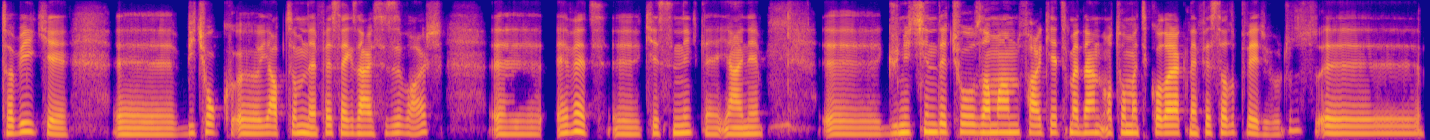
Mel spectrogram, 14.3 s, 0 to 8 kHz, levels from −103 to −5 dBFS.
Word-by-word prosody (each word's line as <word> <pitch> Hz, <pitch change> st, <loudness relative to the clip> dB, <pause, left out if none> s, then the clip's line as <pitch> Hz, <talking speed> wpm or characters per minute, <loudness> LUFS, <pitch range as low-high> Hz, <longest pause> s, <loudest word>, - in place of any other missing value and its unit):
Tabii 180 Hz, +5 st, +1 dB
ki, 135 Hz, -6 st, +1 dB, 0.5 s
eee, 130 Hz, -1 st, -2 dB
birçok, 165 Hz, +4 st, -1 dB
ııı, 150 Hz, -1 st, 0 dB
yaptığım 155 Hz, +2 st, 0 dB
nefes 160 Hz, +3 st, +1 dB
egzersizi 150 Hz, +1 st, +2 dB
var. 150 Hz, +6 st, -3 dB, 0.5 s
Eee, 135 Hz, 0 st, -2 dB
evet, 170 Hz, +3 st, +1 dB
eee, 135 Hz, 0 st, -4 dB
kesinlikle. 160 Hz, 0 st, -3 dB
Yani, 140 Hz, +1 st, +1 dB, 0.6 s
eee, 135 Hz, 0 st, -2 dB
gün 155 Hz, +5 st, -1 dB
içinde 180 Hz, +1 st, +3 dB
çoğu 175 Hz, 0 st, 0 dB
zaman 170 Hz, +1 st, +4 dB
fark 165 Hz, 0 st, +1 dB
etmeden 165 Hz, -1 st, +3 dB
otomatik 165 Hz, 0 st, -2 dB
olarak 160 Hz, 0 st, +6 dB
nefes 160 Hz, +1 st, -1 dB
alıp 165 Hz, +1 st, -3 dB
veriyoruz. 150 Hz, +9 st, -1 dB
Eee, 155 Hz, 0 st, -2 dB
155 Hz, 115 wpm, -24 LUFS, 140-165 Hz, 0.6 s, olarak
